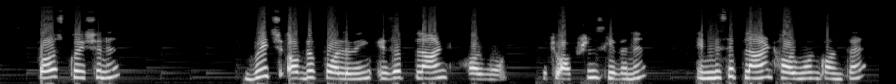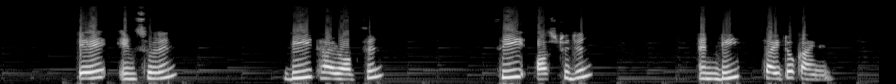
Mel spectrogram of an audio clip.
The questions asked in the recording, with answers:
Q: which of the following is a plant hormone?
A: तो इन सब में D जो है cytokinin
